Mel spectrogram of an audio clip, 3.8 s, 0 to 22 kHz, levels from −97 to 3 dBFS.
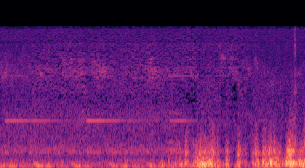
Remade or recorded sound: recorded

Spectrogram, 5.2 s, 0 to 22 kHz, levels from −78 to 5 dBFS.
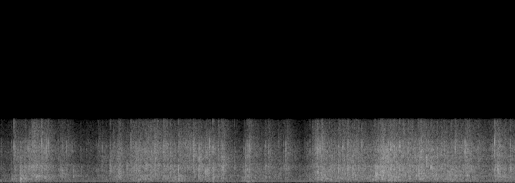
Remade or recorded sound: recorded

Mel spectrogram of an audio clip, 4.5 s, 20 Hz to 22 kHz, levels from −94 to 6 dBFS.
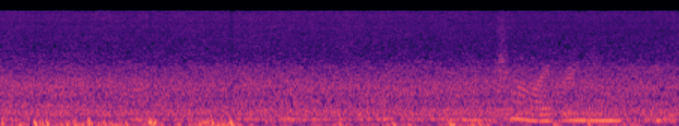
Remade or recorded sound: recorded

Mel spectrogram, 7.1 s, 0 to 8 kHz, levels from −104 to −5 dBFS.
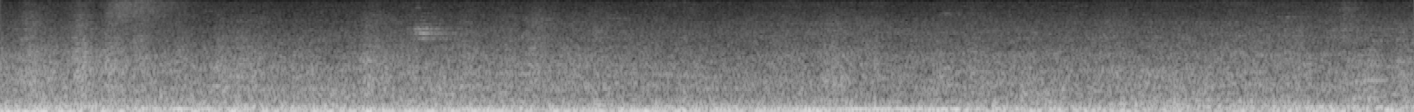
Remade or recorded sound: recorded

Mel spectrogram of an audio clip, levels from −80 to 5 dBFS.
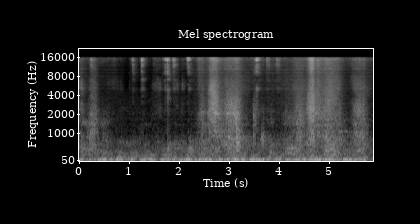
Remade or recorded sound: remade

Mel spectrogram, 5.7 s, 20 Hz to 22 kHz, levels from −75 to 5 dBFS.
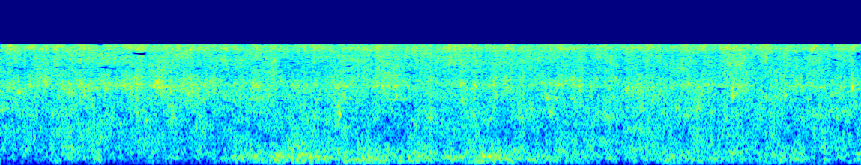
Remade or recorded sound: remade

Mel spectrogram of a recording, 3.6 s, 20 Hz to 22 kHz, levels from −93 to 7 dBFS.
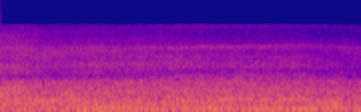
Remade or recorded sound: recorded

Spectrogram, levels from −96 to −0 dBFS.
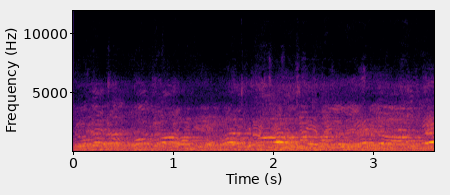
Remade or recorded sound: remade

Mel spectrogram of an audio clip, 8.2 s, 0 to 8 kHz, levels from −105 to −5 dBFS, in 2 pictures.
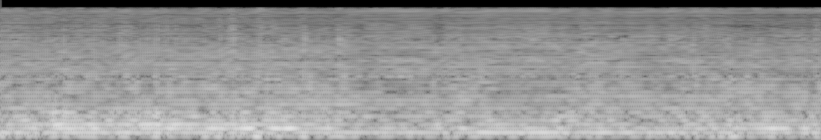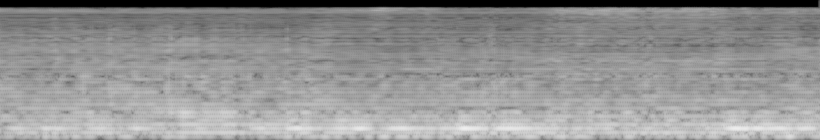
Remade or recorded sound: remade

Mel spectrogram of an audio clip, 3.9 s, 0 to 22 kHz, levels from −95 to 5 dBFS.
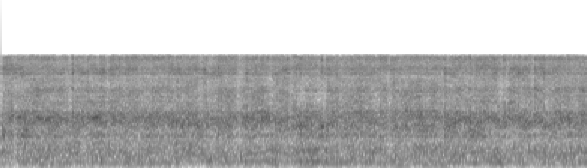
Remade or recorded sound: remade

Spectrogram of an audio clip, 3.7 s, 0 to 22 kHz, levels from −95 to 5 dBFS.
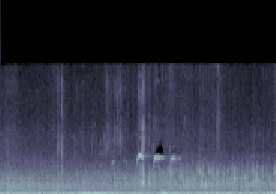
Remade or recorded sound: recorded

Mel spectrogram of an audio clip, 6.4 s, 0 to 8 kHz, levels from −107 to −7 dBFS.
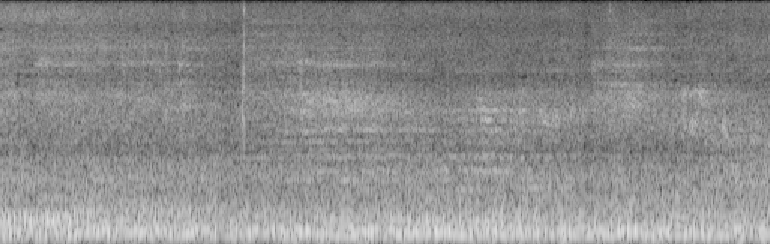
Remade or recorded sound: remade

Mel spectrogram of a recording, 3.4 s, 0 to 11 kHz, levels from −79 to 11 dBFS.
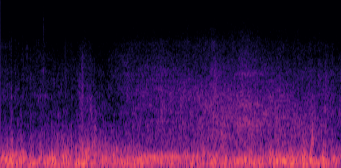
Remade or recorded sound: remade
